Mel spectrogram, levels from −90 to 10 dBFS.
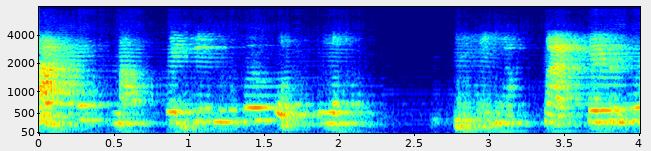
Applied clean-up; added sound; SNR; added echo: neural separator model SepFormer DNS4.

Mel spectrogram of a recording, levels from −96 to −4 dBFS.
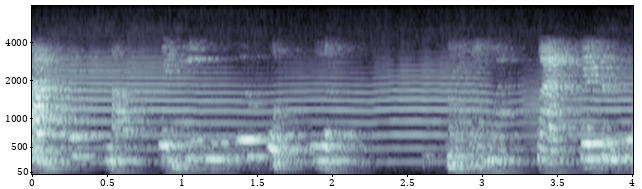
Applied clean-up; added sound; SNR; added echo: none; Trumpet; 12 dB; reverberation time 0.6 s.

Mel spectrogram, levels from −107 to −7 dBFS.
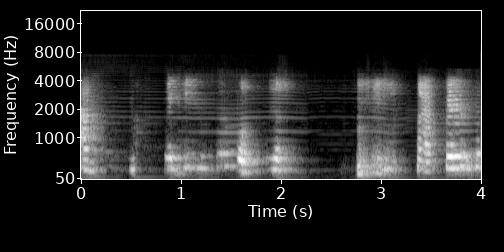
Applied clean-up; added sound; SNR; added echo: neural mask model DeepFilterNet 3.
